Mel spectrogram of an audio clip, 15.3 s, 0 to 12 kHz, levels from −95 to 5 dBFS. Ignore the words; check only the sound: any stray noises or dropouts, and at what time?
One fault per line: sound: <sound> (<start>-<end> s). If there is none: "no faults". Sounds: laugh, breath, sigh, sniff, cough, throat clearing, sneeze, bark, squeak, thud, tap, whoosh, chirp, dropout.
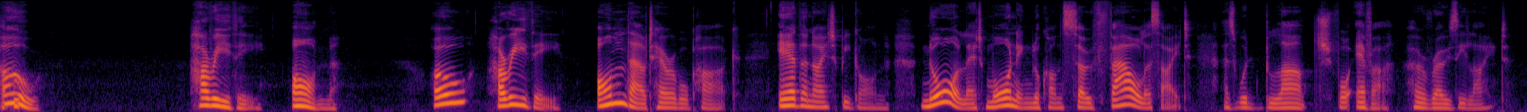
no faults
